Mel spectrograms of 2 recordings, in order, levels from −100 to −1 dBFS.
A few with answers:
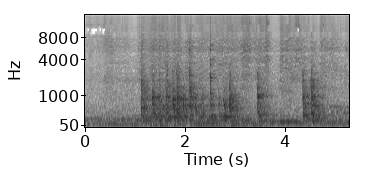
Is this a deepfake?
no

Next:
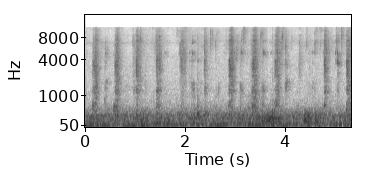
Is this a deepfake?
no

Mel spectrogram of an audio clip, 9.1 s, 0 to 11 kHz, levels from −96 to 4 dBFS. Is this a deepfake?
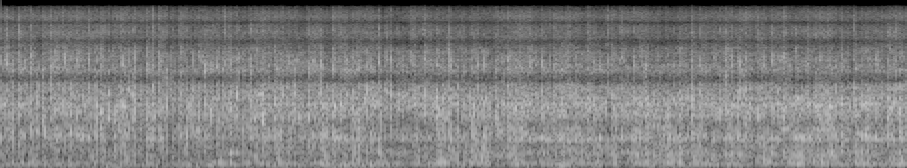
yes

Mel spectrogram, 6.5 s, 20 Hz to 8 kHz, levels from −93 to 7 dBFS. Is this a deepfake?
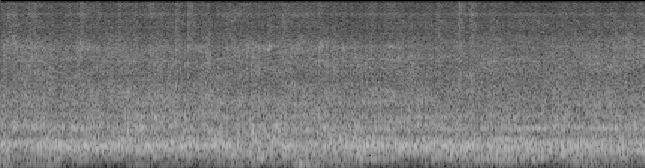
yes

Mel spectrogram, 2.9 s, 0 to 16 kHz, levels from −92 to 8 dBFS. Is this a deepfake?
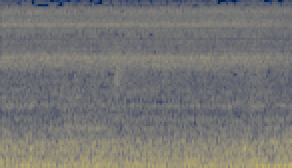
no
